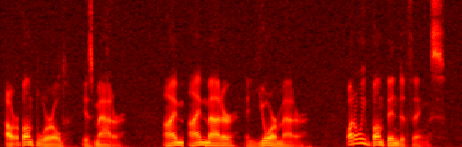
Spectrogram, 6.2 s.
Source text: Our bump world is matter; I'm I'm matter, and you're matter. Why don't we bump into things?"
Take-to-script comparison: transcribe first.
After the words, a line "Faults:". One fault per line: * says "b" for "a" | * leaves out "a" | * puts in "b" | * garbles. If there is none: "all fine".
Our bump world is matter; I'm I'm matter, and you're matter. Why don't we bump into things?"
Faults:
all fine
